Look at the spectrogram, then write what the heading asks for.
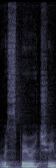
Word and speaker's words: respiratory: have a look then we've got respiratory we know it's four syllables the stress is on the second syllable and then we had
